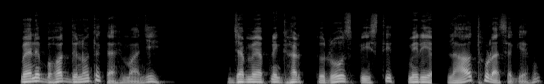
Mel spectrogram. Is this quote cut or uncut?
cut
